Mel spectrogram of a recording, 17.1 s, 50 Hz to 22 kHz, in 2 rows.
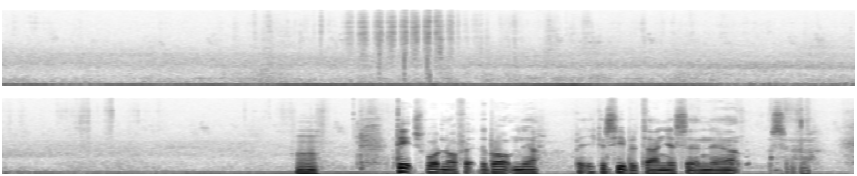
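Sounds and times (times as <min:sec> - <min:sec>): steady low hum: 0:00.0 - 0:17.0
fingers rubbing soil off coin: 0:02.3 - 0:06.5.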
